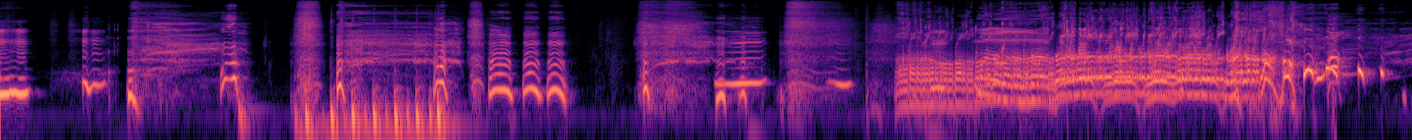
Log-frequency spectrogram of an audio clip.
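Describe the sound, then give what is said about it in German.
Someone gargles a song tune without lyrics, a bubbly, warbling melody held for several seconds, after short bursts of laughter and breathy vocal sounds. “Okay, nicht lachen, gurgeln.”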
